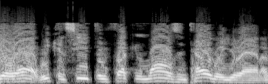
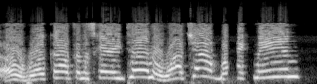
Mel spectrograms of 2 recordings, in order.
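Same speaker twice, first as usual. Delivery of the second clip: much higher mock warning voice; imitating Chappelle bit. Quoting a Dave Chappelle sketch, high mock warning. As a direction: squeak out a nervous warning. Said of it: "the Dave Chappelle guy".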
